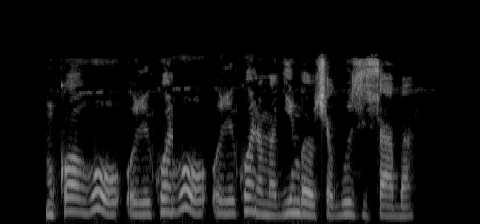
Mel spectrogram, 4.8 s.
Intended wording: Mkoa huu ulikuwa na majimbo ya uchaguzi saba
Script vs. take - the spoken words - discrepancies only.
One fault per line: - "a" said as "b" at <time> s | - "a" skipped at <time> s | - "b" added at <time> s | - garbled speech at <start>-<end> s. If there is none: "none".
- "huu ulikuwa" added at 1.7 s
